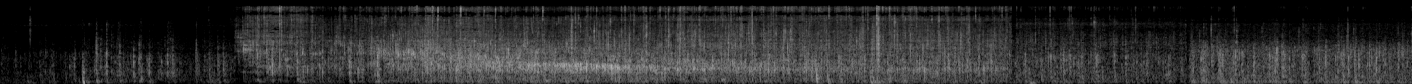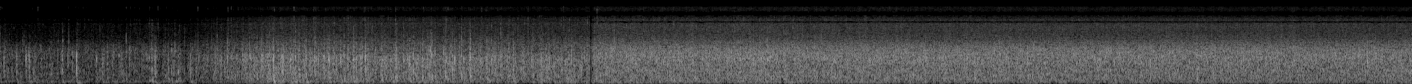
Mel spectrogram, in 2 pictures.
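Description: Eggs frying in hot oil in a pan: a sudden sizzle starts a couple of seconds in as the egg hits the oil and eases off after several seconds. A strong, steady sizzle builds again a little past halfway.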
